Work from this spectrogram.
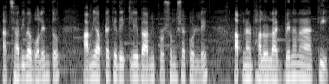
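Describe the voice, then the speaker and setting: An actor playing a possessive, earnest young student in love in a romantic audio story. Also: male voice, mid-range voice, flat delivery, unhurried, a bit bright, faint music behind, lightly acted.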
